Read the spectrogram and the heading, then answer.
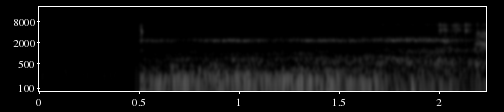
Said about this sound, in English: if you can hear the crickets, this is clearly Sainio After Dark. The crickets have come out.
